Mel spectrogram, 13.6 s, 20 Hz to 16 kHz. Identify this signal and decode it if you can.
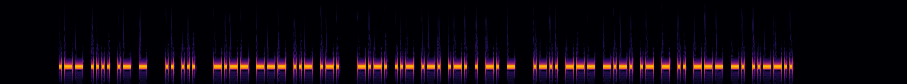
Morse code, heard as a keyed tone, about 30 wpm, 700 Hz. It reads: WHAT IS YOUR CURRENT LOCATION?
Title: Sentences from Top 1000 Words - Review Part 6 - 30wpm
